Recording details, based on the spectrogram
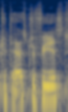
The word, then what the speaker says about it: Catastrophist: Strictly because I'm overthinking it, I won't be able to pronounce it, but Catastrophist. Oh, I said it right.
